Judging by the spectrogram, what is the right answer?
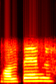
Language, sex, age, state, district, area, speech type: Bengali, female, 30-45, West Bengal, Uttar Dinajpur, urban, conversation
